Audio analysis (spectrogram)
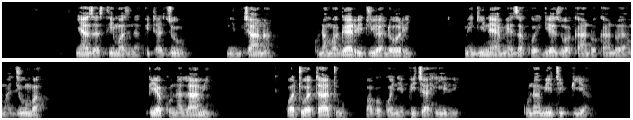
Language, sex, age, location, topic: Swahili, male, 18-24, Mombasa, finance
